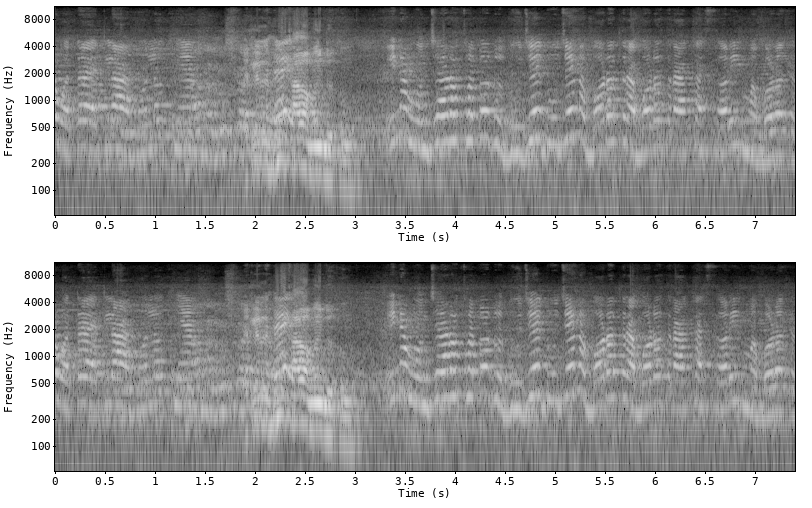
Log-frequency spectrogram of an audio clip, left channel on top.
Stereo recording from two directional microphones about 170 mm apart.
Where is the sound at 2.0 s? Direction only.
50° right (ahead or behind).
